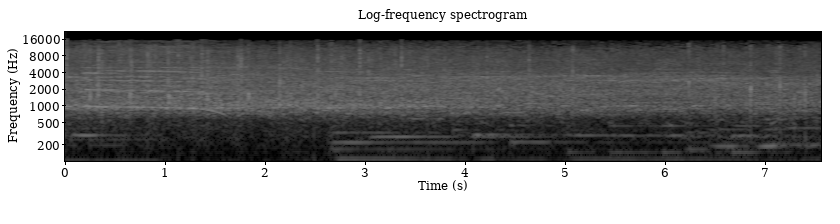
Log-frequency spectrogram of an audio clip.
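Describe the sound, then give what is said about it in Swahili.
Congregation at a church service applauding in praise of Jesus Christ, a dense, steady wash of clapping that holds at an even loudness throughout. “Hayo makofi ni mazuri kwangu mimi na kwa rafiki yangu Obama. Lakini kwa Yesu bado. Piga makofi ya Yesu Kristo ali hai.”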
